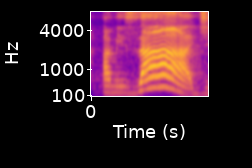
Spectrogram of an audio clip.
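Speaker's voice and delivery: amizade called out, stress on za. Finding the stressed syllable by calling the word, amizade with stress on za. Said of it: "Vamos chegar no portão e chamar a palavra amizade".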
